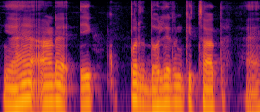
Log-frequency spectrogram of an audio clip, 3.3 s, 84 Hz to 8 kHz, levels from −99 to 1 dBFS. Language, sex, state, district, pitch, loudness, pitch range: Hindi, male, Rajasthan, Churu, 120 Hz, -25 LUFS, 110-130 Hz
